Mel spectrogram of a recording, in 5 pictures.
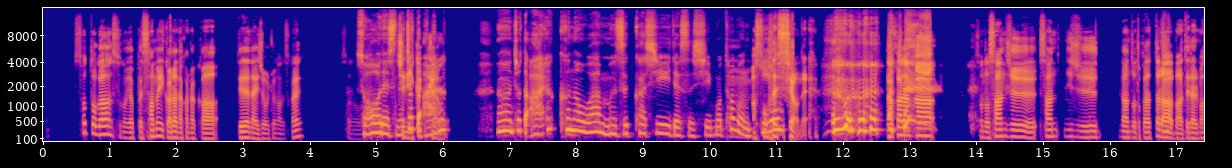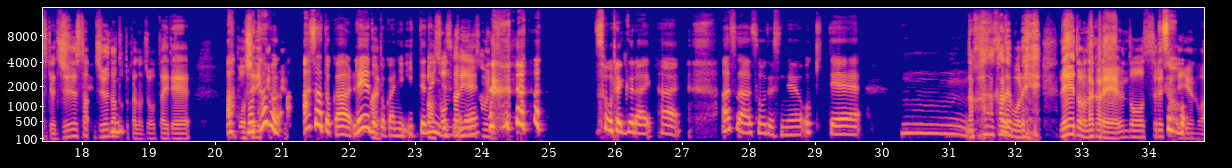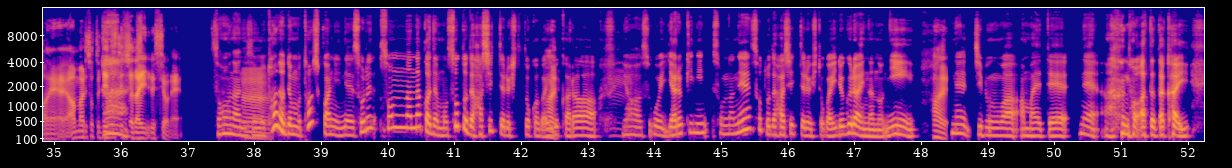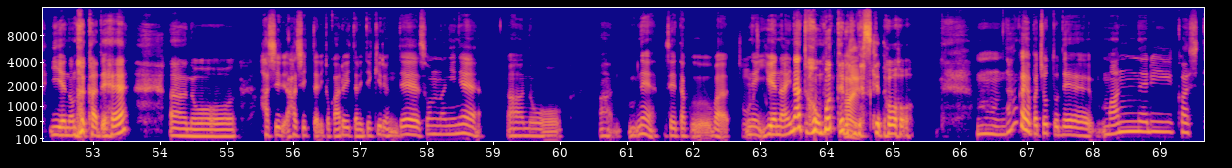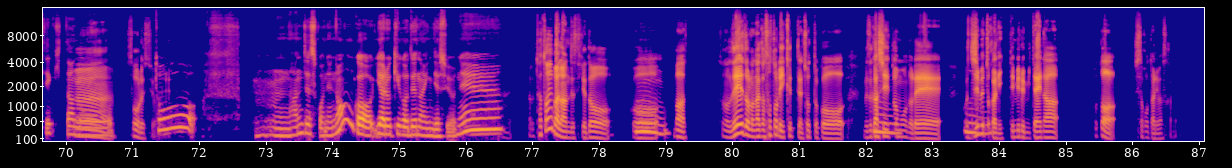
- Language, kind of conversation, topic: Japanese, advice, やる気が出ないとき、どうすれば物事を続けられますか？
- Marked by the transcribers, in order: other background noise; laughing while speaking: "あ、そうですよね"; laugh; laugh; laughing while speaking: "それぐらい"; laughing while speaking: "あの、温かい家の中で"; laughing while speaking: "なと思ってるんですけど"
